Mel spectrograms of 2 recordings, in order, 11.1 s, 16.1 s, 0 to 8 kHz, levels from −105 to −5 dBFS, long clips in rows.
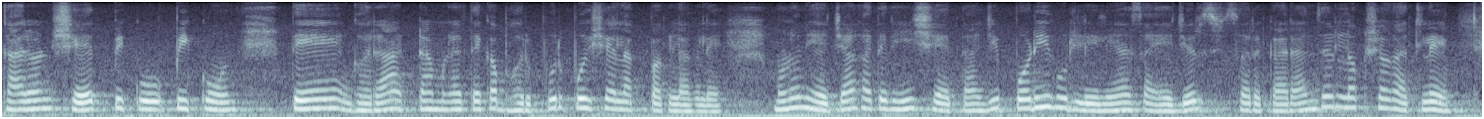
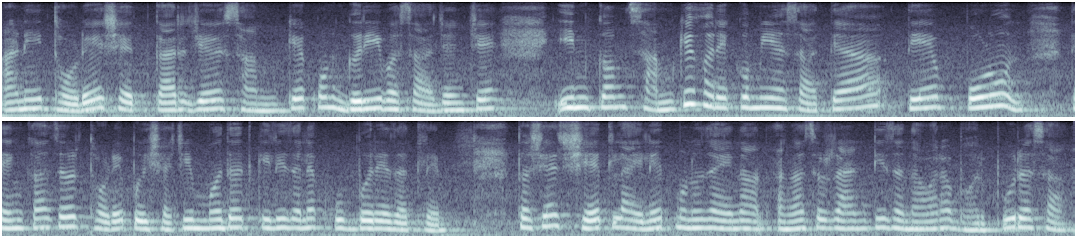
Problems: background sounds at intervals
